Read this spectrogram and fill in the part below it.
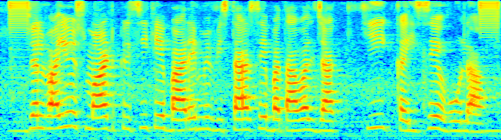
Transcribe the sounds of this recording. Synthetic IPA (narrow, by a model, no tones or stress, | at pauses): d͡ʒɐlʋaːjũsmaːɾʈkɾɪsikebaːɾemẽʋɪst̪aːɾsebɐt̪aːʋəld͡ʒaːk | ikɐiseɦoːlaː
